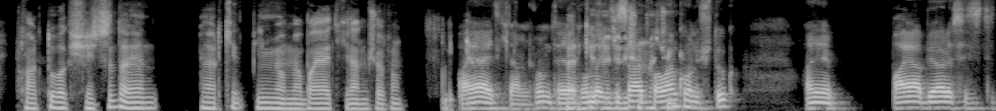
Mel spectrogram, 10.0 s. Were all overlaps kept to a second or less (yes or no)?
no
